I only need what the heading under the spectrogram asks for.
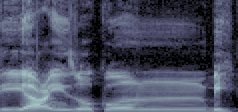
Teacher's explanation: من الکتاب والحکمت یعظکم بہ، یعظکم، یہاں میم ساکن ہے آخر میں اور میم ساکن کے بعد با ہے، تو یہاں پہ اخفاء شفی ہوگا، آواز کو ناک میں ٹھہرائیے گا یہاں پہ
